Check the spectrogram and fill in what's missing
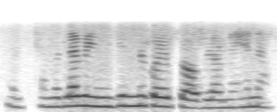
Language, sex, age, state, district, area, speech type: Hindi, female, 18-30, Madhya Pradesh, Harda, urban, conversation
